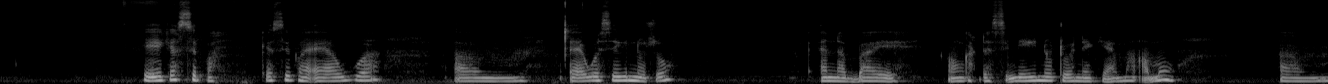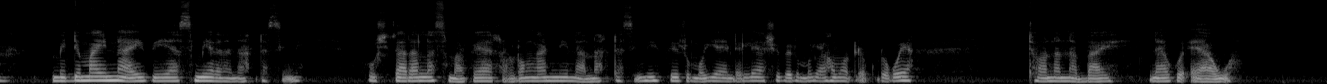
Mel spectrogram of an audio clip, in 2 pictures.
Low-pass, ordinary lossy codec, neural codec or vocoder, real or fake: none; none; none; real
